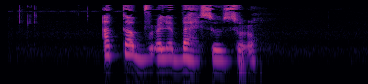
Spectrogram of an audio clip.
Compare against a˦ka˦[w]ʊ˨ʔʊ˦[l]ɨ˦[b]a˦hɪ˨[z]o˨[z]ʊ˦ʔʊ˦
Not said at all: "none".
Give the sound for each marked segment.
b, l, b, s, z

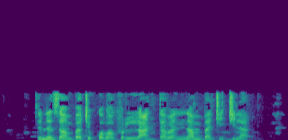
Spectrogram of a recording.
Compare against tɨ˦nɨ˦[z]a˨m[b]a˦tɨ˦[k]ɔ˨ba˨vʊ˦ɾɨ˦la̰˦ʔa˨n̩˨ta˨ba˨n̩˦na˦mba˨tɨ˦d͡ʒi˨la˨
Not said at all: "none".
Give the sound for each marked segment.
z, b, k

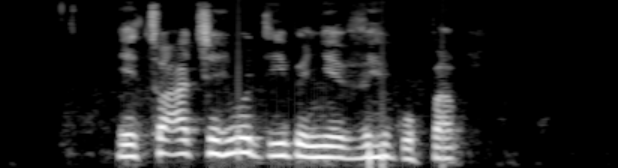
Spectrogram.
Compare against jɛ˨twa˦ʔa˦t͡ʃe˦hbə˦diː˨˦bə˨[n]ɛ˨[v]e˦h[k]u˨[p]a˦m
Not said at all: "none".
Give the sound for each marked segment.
ɲ, v, ɡ, p

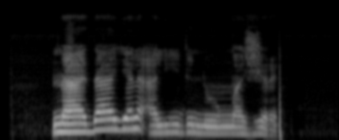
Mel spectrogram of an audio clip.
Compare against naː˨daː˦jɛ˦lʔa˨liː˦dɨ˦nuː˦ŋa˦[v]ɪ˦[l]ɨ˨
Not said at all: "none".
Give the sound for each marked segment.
ʒ, ɾ

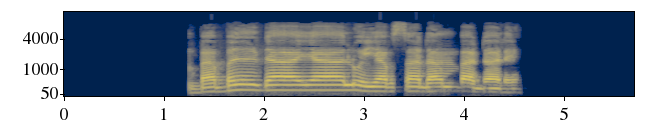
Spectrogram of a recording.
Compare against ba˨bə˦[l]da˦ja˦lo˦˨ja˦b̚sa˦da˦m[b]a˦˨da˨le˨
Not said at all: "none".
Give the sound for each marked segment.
l, b

